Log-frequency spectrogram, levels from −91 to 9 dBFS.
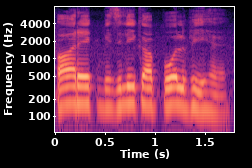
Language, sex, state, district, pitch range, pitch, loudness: Hindi, male, Jharkhand, Palamu, 145-165 Hz, 155 Hz, -13 LUFS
